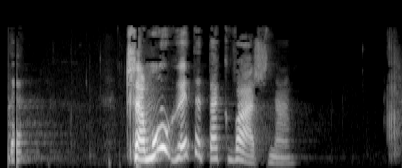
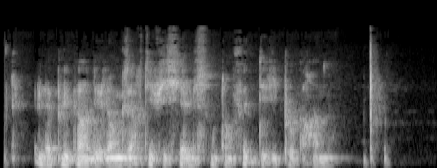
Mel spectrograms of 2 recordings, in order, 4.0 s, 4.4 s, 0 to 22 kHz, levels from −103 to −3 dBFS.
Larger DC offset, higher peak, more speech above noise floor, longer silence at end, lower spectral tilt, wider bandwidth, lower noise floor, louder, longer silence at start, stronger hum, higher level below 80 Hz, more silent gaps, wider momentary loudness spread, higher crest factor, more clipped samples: neither; about the same, 0 dBFS vs -2 dBFS; first, 69 dB vs 37 dB; first, 1.2 s vs 0.5 s; second, -3 dB/octave vs -6 dB/octave; about the same, 11.5 kHz vs 11 kHz; first, -89 dBFS vs -60 dBFS; first, -20 LUFS vs -24 LUFS; about the same, 0.1 s vs 0.05 s; neither; second, -70 dBFS vs -50 dBFS; neither; first, 23 LU vs 11 LU; about the same, 24 dB vs 22 dB; neither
